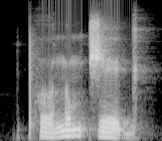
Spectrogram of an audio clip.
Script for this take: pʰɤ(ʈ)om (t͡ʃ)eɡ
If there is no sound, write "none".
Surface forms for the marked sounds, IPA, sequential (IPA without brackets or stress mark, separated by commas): n, t͡ʃ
